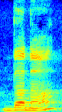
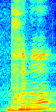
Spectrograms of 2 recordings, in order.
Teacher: ಅಲ್ಪಪ್ರಾಣ ಮಹಾಪ್ರಾಣಕ್ಕಿರ್ತಕ್ಕಂಥ ವ್ಯತ್ಯಾಸ ಏನು ಅಂದರೆ, ಅಲ್ಪಪ್ರಾಣಕ್ಕಿಂತ ಮಹಾಪ್ರಾಣ ಅಕ್ಷರವನ್ನು ಉಚ್ಚಾರಣೆ ಮಾಡತಕ್ಕಂಥ ಸಂದರ್ಭದಲ್ಲಿ ನಾವು ಹೇರು ಧ್ವನಿಯಲ್ಲಿ ಉಚ್ಚಾರಣೆ ಮಾಡ್ತೀವಿ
